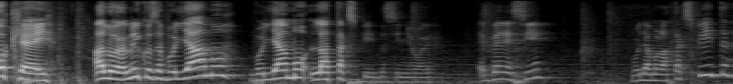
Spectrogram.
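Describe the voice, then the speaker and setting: A man talks at a high pitch and a fairly slow pace, with very wide pitch swings. Long, frequent pauses break up his speech over faint background music. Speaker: gaming streamer. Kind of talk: live stream commentary.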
